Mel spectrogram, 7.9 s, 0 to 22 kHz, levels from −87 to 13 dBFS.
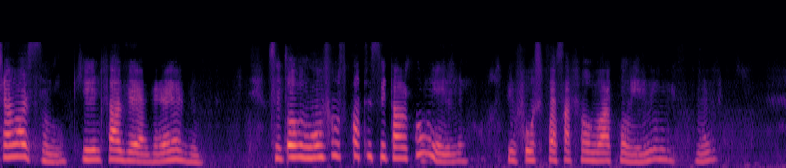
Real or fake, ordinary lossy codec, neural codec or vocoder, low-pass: fake; none; codec, 16 kHz, 1 kbps, FreqCodec, smaller model; none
